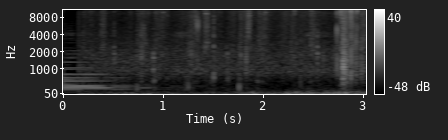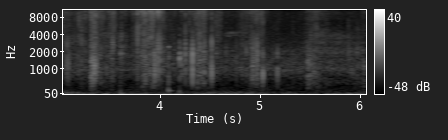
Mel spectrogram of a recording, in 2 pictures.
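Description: Steady footsteps walk along a street past the AVROTROS building, where balloons hang everywhere, each step a short, crisp tap in an even rhythm over a constant low rumble of outdoor background noise.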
